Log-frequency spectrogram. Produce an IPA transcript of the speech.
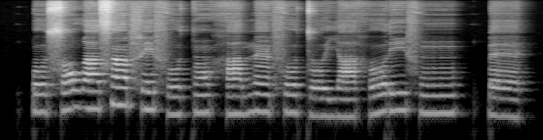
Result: k͡p o˨ s ɔ˨˦ w a˧ s ã˦ f e˧ f o˨ t ɔ̃˧ h a˧ m ɛ̃˧ f o˧ t o˨ j a˨ h o˨˦ ɾ i˦ f ũ˧ | k͡p ɛ˨

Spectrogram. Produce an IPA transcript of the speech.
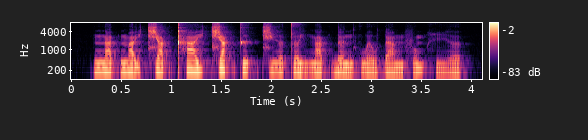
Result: n a˨˩ t̚ m a̰˧˨ j t͡ɕ a˨˩ k̚ t̪ʰ a˧ j t͡ɕ a˦˥ k̚ t̪ ɨ˨˩ t̚ t͡ɕ i˨˩ ə̯ t̪ ə˨˩ j ŋ a˨˩ k̚ ɗ ə˧˩ n k w ə˧˩ w ɗ a˨˩ m f o̰˧˨ m h i˨˩ ə̯

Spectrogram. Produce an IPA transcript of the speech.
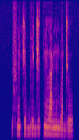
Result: f ĩ˧ t͡ʃ ɨ˧ b iː˧ d͡ʒ ɨ˦ k ĩ˦ l a˦ ŋ ĩ˦ b a˨ d͡ʒ u˨

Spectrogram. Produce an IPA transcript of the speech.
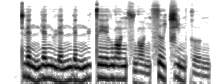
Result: t̪ ɥ ɛ˥˨ n n̪ j ɛ˦ n l ɥ ɛ˨˦ n n̪ ɥ ɛ˧ n n̪ y˦ t̪ e˦ ɪ̯ l w ɑ˦ ŋ s w ɑ˨˩ ŋ s ɹ̩˥˨ t͡ɕ i˥˨ n k ɤ˨˩ ŋ

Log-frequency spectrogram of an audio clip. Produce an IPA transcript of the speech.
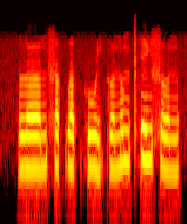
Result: l œː˨˧ n s ɐ˧ k̚ l ɐ˨˥ k̚ h uː˨˩ j k ɵ˨˥ n ʊ˧ ŋ kʰ e˥ j s ɵ˨ n

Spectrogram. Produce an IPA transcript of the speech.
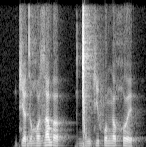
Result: t͡ɕ ɛ d i ʁʷ a z a w ʌ | ɡ͡ǀ a ŋ t͡ɕ i f o ŋ a χʷ e

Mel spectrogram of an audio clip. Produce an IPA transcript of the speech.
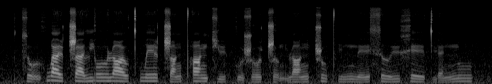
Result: t͡s o̰˨˩ ʊ̯ x w a˥˨ ɪ̯ ʈ͡ʂ ä˥˨ l j o˦ ʊ̯ ɻ ɑ˥˨ ʊ̯ t̪ʰ w e˦ ɪ̯ ʈ͡ʂ ɑ˨˦ ŋ pʰ ɑ˦ ŋ t͡ɕ y˨˦ k ṵ˨˩ ʂ o˨˦ ʊ̯ ʈ͡ʂ ɤ̰˨˩ ŋ ɻ ɑ˨˦ ŋ ʈ͡ʂ u˥˨ pʰ i˨˦ ŋ n̪ e˨˦ ɪ̯ s ɹ̩˥˨ y˦ x e˥˨ ɪ̯ t̪ ɥ ɛ˨˦ n n̪ u˦

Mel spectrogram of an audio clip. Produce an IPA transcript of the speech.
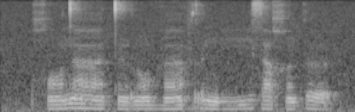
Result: χ ɔ̃ d ãː t ə̃ r ɔ̃ ɦ ã f r ə ŋ iː z a χ ə̃ k əː

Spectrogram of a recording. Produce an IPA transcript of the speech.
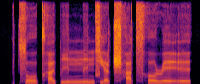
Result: t͡s o˥ ʊ̯ kʰ a˨ ɪ̯ p i˥ n n̪ i˥˩ n ɕ j ɛ˩ ʈ͡ʂʰ ä˩ t͡sʰ ɤ˥˩ ɻ ḛ˨˩˦ ɪ̯

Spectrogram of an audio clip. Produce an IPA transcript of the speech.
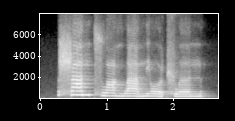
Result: ʂ a˥ n t͡s w ɑ˥˧ ŋ w ä˥˧ n̪ j o˥˩ ʊ̯ ʈ͡ʂ w ə˥ n

